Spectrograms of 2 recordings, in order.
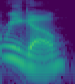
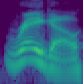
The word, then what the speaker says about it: Rego: expression almost it's not rgo it's pronounced Rego and the easiest way I remember that is to think of a ray gun so Rego is the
